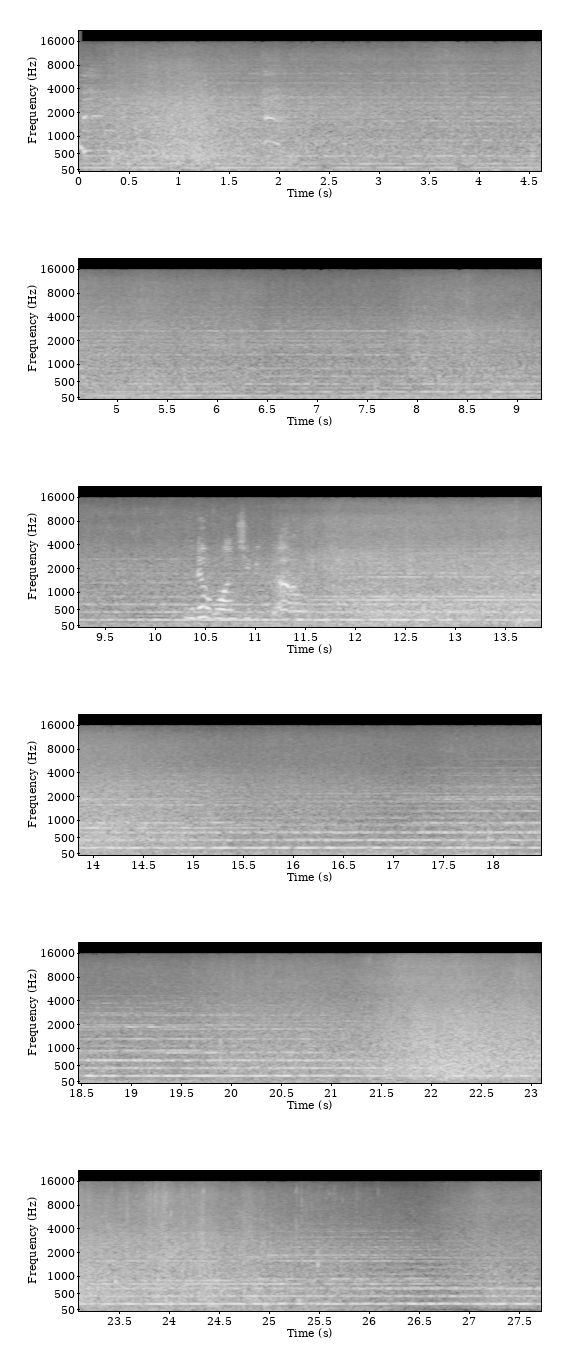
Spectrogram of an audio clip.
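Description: Horror film score: a dark sustained drone of several steady tones, swelling up about a second in and again near the end, with a brief cluster of gliding tones about ten seconds in.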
